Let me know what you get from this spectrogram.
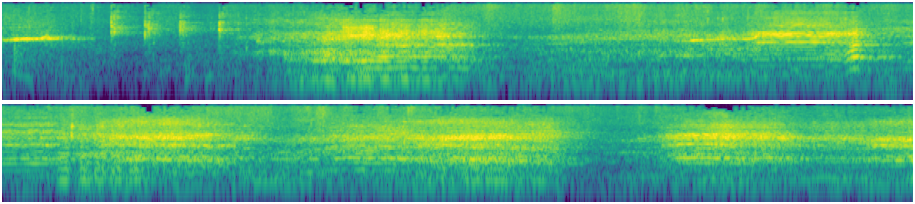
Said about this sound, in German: Zum Abschluss ist den Schafen noch ein Ton zu entlocken. Hören die auf irgendein Kommando.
